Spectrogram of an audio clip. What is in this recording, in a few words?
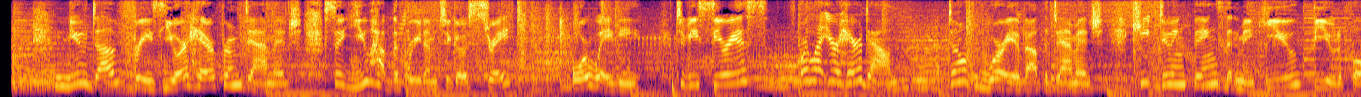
Mid-Atlantic English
